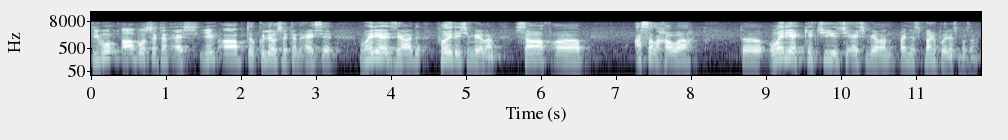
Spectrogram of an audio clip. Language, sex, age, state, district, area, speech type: Kashmiri, male, 30-45, Jammu and Kashmir, Kupwara, rural, spontaneous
